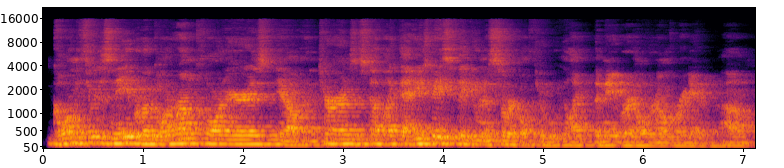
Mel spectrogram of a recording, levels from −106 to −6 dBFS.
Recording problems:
off-mic speech; far
room echo; noticeable; dies away in 0.8 s

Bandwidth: 15.5 kHz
